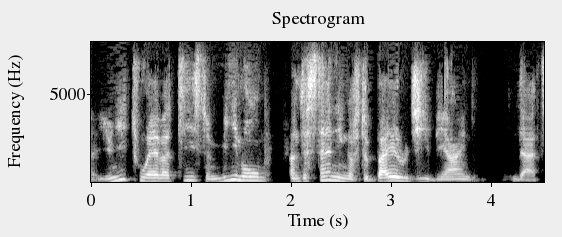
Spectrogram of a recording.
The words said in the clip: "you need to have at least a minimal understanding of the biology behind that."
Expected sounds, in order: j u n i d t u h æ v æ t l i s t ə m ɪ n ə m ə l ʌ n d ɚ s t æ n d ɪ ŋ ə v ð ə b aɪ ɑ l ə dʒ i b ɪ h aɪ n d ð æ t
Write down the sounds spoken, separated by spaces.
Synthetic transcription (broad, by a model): j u n i d t u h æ v æ t l i s t ə m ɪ n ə m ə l ʌ n d ɚ s t æ n d ɪ ŋ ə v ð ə b aɪ ɑ l ə dʒ i b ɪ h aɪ n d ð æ t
